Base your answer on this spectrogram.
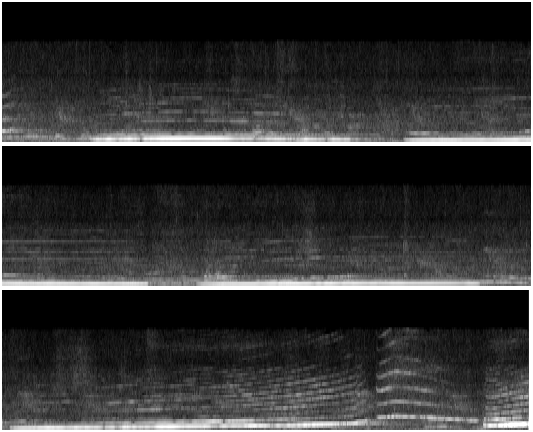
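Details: Monkey at a zoo giving long, loud, tonal wailing screams: several sustained cries with slightly wavering pitch, each running two to three seconds with short breaks between, the last rising sharply into a higher, strained squeal; faint low murmur beneath.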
